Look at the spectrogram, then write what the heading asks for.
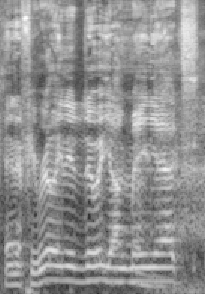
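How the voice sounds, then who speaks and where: A man's voice: fairly high pitch, quick pace, slight background noise, poor audio. A man co-hosting a podcast, opinionated and blunt with his advice. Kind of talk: casual podcast chat.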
